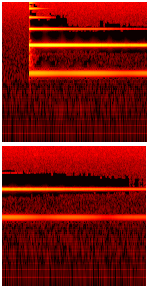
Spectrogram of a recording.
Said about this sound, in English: And I'll ring the sound of the bell again. Rest your awareness on the sound of the bell. Allow the decay of the bell to guide your awareness into silence.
